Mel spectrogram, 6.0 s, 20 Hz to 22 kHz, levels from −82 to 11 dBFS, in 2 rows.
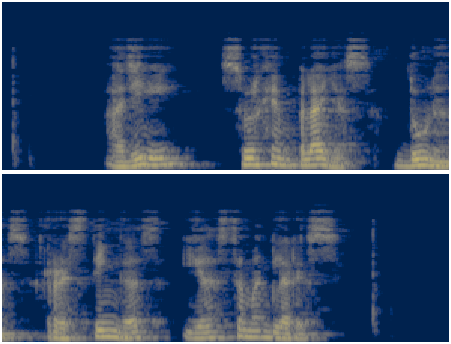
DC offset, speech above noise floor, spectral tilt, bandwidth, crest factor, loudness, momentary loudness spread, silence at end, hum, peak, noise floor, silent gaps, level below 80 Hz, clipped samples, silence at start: under 0.1%; 52 dB; -5.5 dB/octave; 9.4 kHz; 20 dB; -22 LUFS; 9 LU; 0.75 s; none; -2 dBFS; -73 dBFS; none; -60 dBFS; under 0.1%; 0.7 s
